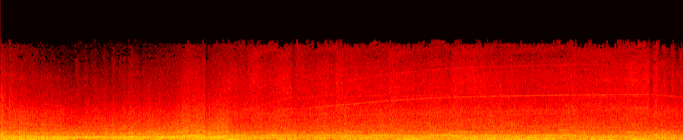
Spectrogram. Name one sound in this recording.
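Several racing car engines drone nearby.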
